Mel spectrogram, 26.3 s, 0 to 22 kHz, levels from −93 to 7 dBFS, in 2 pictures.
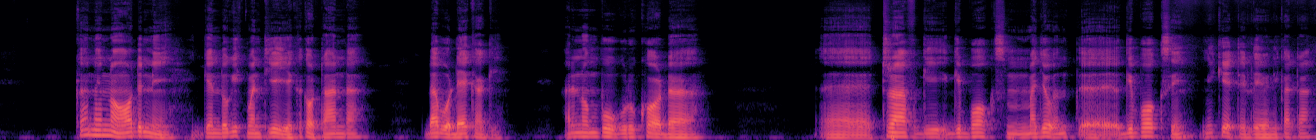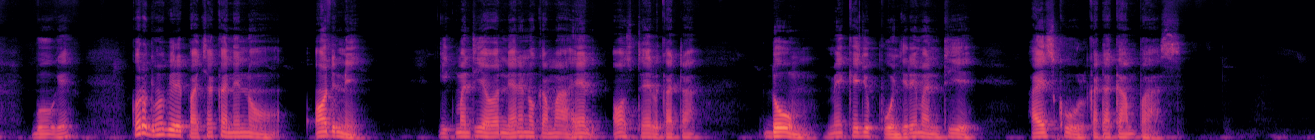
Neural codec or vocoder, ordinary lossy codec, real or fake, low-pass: none; none; real; none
